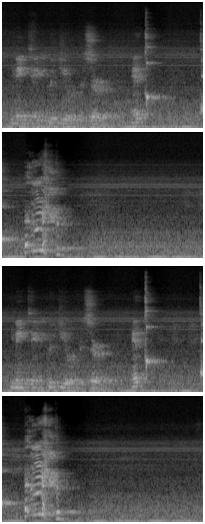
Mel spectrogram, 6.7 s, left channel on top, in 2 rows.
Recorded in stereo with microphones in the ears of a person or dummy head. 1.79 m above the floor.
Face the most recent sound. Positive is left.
turn(degrees=-35)  # may be behind; listen again after turning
